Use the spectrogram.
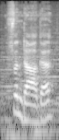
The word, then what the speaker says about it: Thundaga: Thundaga. Yeah, I think how you're saying it is the correct way because it's supposed to be like Firaga and Blizzaga.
